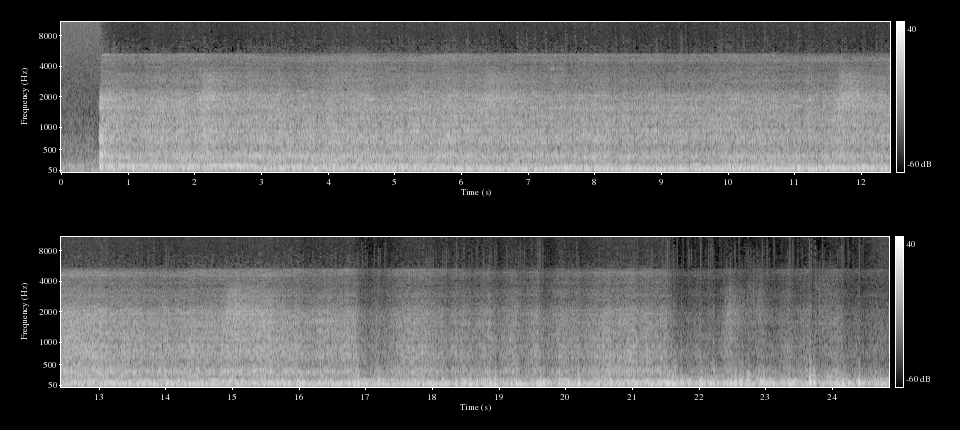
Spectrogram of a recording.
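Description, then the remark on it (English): A low, faint series of rhythmic knocks, multiple strikes on metal, sits under a dense, steady drone of cicadas, the strikes repeating throughout with no one talking. “What you'll hear in the background behind the cicadas is a lot of sort of a rhythmic sort of a bang, and you'll hear it again.”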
